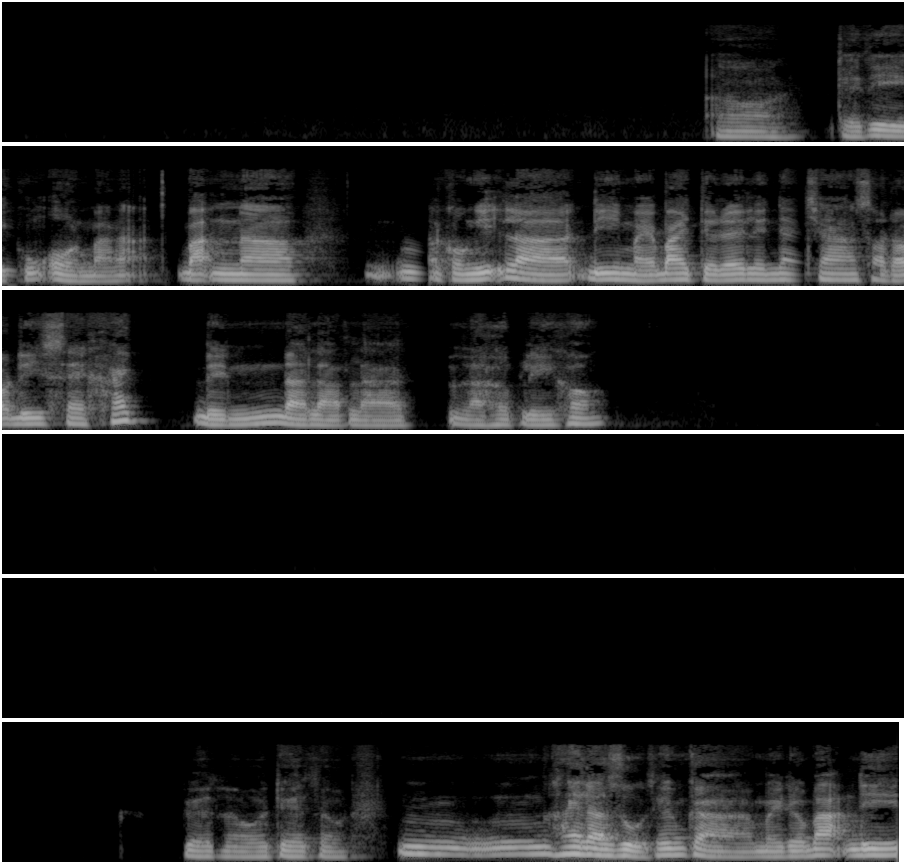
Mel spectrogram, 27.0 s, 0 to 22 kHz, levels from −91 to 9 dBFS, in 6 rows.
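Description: At 4.55 s a brief smear lasting about 40 ms interrupts the speech, a wobble where the sound seems to stretch for an instant before carrying on. This is short concealed packet loss: roughly 40 ms of audio missed its playout deadline, so the receiver extended the preceding sound to cover the hole and then blended back into the real signal, leaving that sliver of speech replaced rather than heard.

At 6.55 s and again at 8.43 s the speech stalls for about a tenth of a second each time, the last sound held and fading as a buzz or hiss, with no silence, before resuming further along. Both are a burst of packet loss: around 100 ms of consecutive audio never arrived in time, the receiver synthesised continuation from what it had while turning it down, and the content in between is simply gone.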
